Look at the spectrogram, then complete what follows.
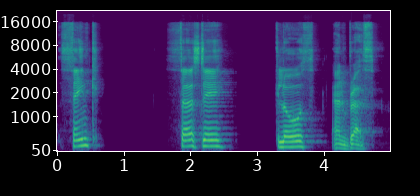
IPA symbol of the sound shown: θ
